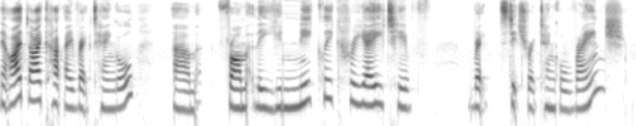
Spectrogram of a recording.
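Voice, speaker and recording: On a very clean recording with a silent background, a woman with an Australian accent speaks at a very slow pace. Her pitch is medium, with ordinary variation. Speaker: papercraft card maker. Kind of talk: crafting tutorial voiceover. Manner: casual, chatty.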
